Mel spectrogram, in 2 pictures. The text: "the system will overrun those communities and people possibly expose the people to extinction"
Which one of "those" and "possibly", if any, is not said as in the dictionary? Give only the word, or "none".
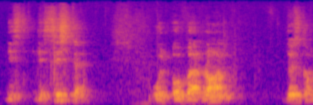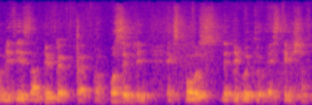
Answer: those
